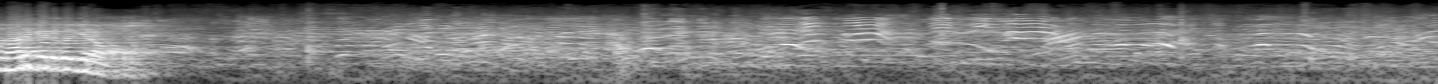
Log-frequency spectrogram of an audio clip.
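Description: Children chatter quietly nearby.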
